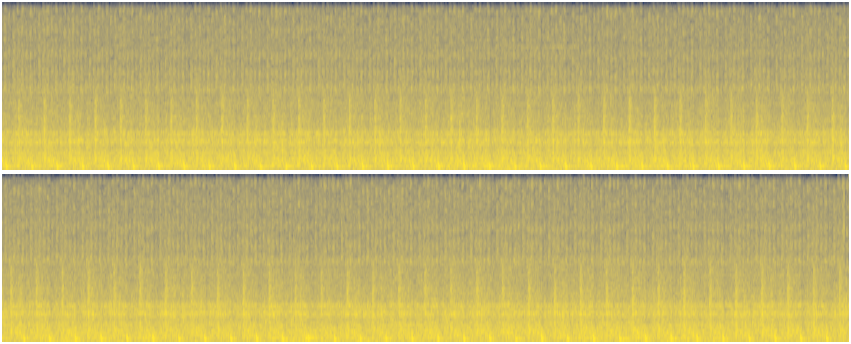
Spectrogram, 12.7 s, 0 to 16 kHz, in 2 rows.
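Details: Mitsubishi Pajero III with the 6G74 3.5 L GDI engine at steady idle: regular light knock about 2.5 times per second over the engine, source not pinned down. Engine knock.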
